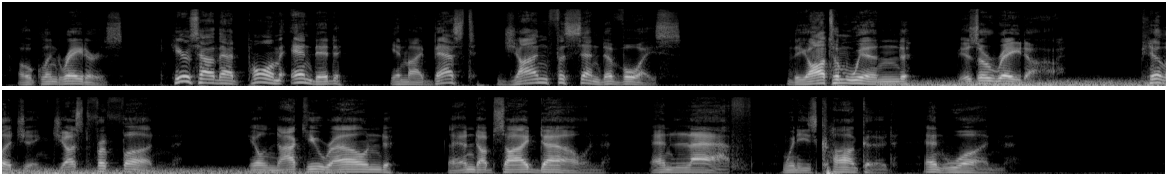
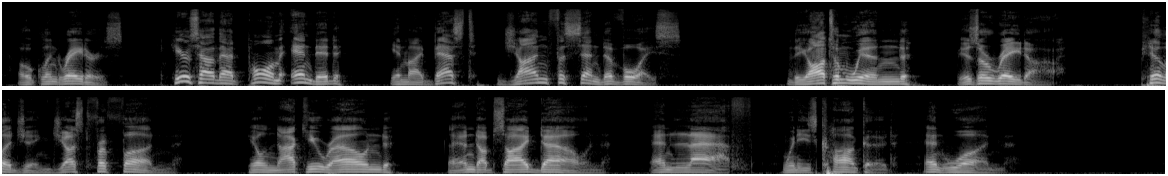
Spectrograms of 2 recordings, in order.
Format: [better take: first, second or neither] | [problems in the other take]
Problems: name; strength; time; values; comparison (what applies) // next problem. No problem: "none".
second | low rumble; faint; from 8.5 to 15 s; 25 dB below the speech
